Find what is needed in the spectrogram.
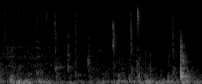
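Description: Faint scattered clicks and light rubbing from an insulated battery cable being handled and pulled away from the steel roll-cage tubing.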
